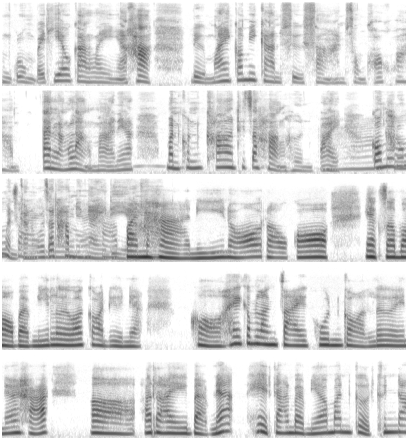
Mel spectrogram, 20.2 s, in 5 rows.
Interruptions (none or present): present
